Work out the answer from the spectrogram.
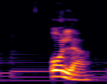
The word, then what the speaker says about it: hola: saludos informales informal greetings hola it means hello hi hola you reply by saying hola hola notice how the H is silent we say hola not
